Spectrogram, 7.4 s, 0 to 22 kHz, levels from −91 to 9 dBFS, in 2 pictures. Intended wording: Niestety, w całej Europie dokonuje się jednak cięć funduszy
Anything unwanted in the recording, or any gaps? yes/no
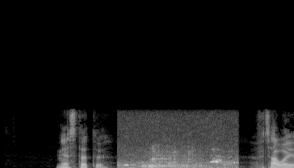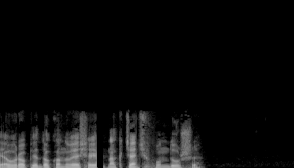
yes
